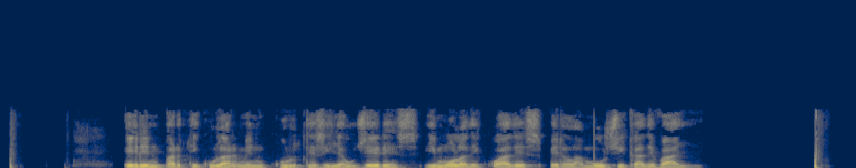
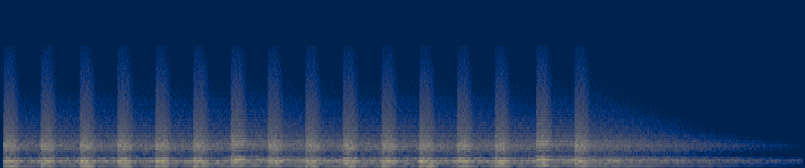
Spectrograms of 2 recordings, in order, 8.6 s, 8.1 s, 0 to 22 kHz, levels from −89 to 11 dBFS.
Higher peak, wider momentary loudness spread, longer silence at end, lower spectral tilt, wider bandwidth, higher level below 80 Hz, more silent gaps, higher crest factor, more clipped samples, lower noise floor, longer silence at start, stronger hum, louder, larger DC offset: first, -2 dBFS vs -14 dBFS; first, 14 LU vs 11 LU; second, 0.35 s vs 0.75 s; first, -6.5 dB/octave vs 0.5 dB/octave; second, 8 kHz vs 15 kHz; first, -54 dBFS vs under -90 dBFS; first, 0.28-0.60 s, 1.15-1.24 s, 7.15-8.13 s vs none; about the same, 18 dB vs 18 dB; neither; second, -56 dBFS vs -66 dBFS; about the same, 0.1 s vs 0.05 s; neither; first, -18 LUFS vs -31 LUFS; neither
